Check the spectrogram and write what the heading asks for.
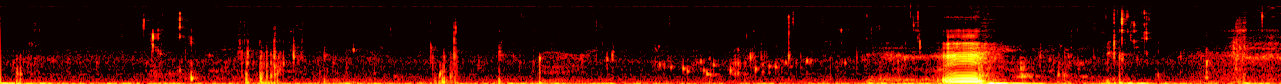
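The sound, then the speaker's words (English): Quiet mouth noises and small wet clicks, then one loud, brief slurping sip of a thick milk drink near the end, followed by a few soft swallowing sounds. “Hang on, let me have another sip.”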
